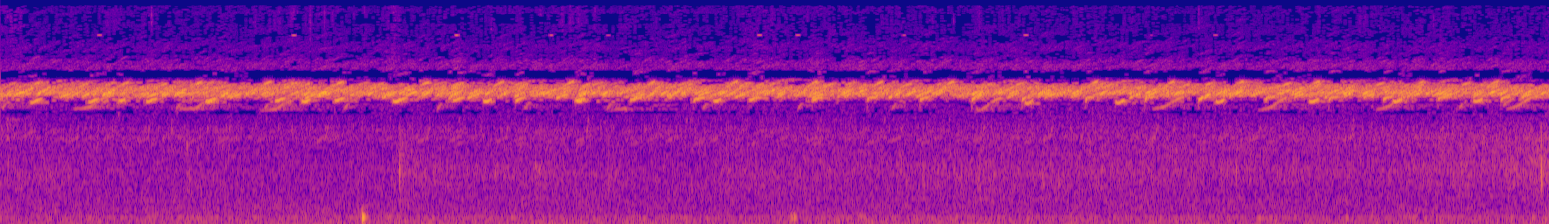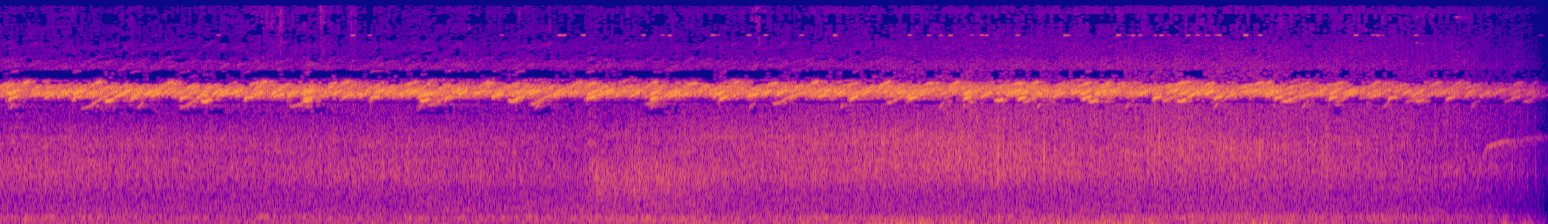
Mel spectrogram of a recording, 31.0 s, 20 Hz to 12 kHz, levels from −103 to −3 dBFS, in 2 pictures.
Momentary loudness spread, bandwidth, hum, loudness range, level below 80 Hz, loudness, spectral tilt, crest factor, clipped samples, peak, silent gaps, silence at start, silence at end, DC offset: 3 LU; 11.5 kHz; none; 1 LU; -58 dBFS; -26 LUFS; -0.5 dB/octave; 16 dB; under 0.1%; -12 dBFS; none; 0 s; 0.1 s; under 0.1%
